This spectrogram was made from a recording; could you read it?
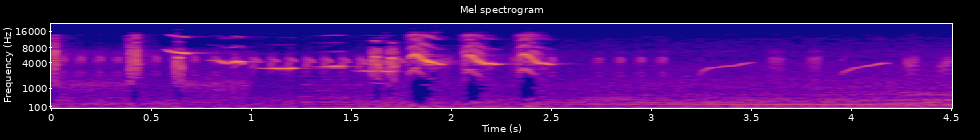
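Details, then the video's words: Oriental magpie-robin lure song for established and young magpie-robins: loud series of high sweeping whistles and chips, followed by two soft rising whistled upslurs in a quiet background. "SUARA PANCINGAN BURUNG KACER AGAR CEPAT BUNYI DAN GACOR"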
